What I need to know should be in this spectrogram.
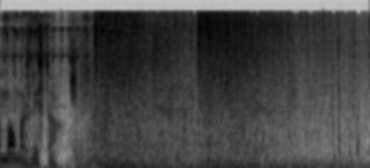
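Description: A burst of flame whooshes and roars, then crackles as it burns.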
